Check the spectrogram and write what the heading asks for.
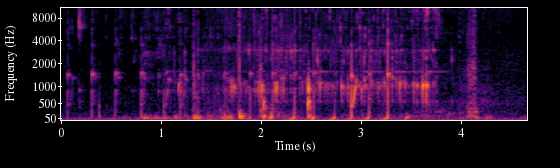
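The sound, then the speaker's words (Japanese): A refill of alcohol being poured into a glass, starting as a few separate drips and splashes and building into an uneven, gurgling trickle before tapering off. Fairly quiet, with no talking over it. “ちょっとお酒をおかわりするけどさ。”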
